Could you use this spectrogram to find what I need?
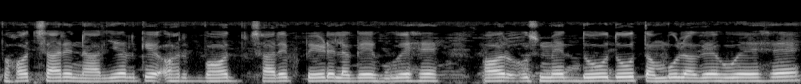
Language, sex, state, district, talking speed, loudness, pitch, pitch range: Hindi, male, Gujarat, Gandhinagar, 140 wpm, -15 LUFS, 160 Hz, 155-165 Hz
